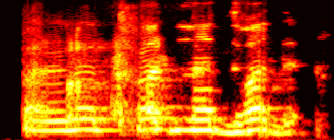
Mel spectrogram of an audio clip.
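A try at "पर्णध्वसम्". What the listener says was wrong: Don't forget sakara.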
